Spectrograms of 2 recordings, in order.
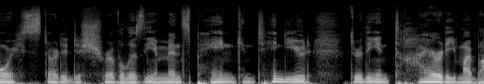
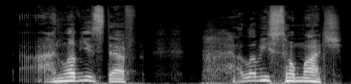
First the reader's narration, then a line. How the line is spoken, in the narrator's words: continued as I sobbed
